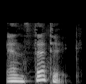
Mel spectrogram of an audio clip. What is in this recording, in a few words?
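"enthetic", English, British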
